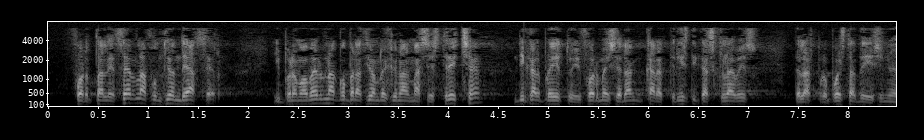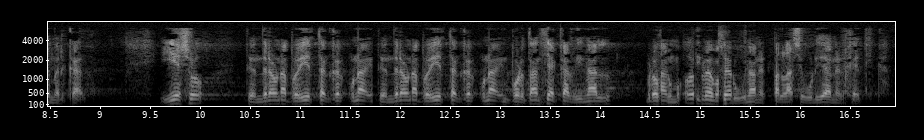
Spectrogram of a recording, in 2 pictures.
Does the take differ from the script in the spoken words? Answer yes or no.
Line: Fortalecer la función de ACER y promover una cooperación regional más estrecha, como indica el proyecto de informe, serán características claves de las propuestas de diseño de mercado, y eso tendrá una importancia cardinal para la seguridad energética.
yes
